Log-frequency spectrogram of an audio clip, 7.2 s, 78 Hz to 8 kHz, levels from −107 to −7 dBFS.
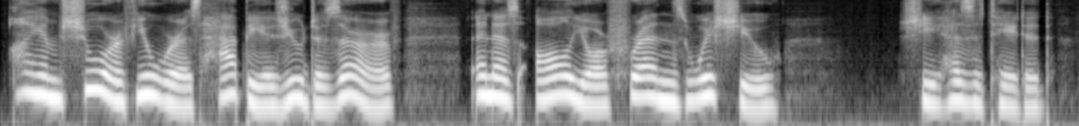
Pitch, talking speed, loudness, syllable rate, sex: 200 Hz, 165 wpm, -15 LUFS, 4.8 syllables/s, female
